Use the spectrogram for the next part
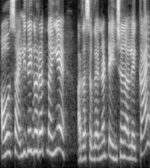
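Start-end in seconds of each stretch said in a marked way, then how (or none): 0.0-1.3 high, urgent call to the sister-in-law; retold maid's panicked call; alarmed calling out. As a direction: rush in breathless with bad news. Maid runs in, alarmed.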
